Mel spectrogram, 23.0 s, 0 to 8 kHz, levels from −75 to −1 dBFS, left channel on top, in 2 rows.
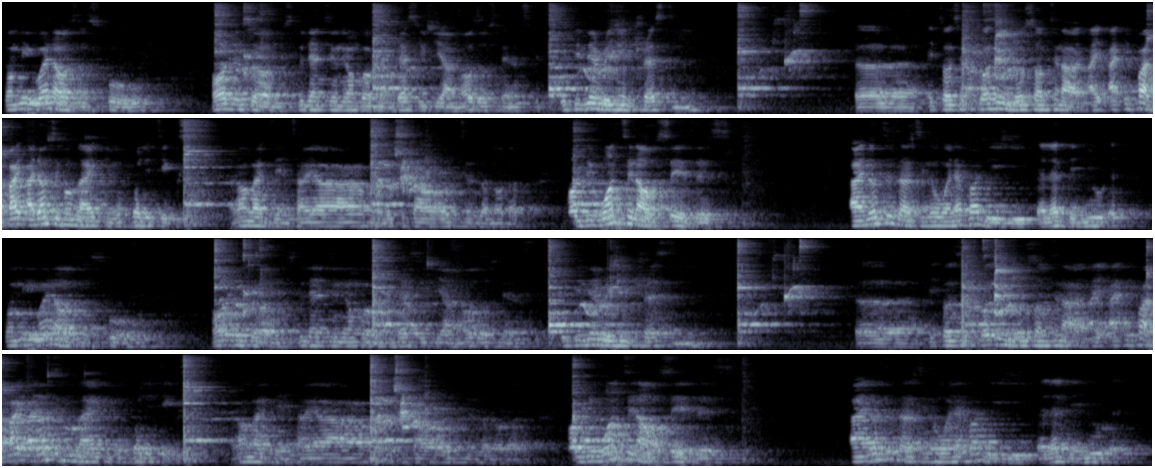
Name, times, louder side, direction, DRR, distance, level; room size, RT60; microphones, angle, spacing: voice 1, 0.0-1.5 2.1-5.2 5.6-6.9 8.5-13.4 13.8-16.7 17.2-18.6 20.0-22.6, left 4 dB, 75° left, 4 dB, 0.4 m, -25 dB
sound 1, 1.3-1.4 2.1-2.7 3.7-4.6 5.5-6.4 6.7-6.8 7.4-8.1 9.6-10.2 11.0-11.1 11.4-12.0 12.3-12.4 13.3-13.9 15.2-16.0 16.3-16.4 17.2-17.7 18.2-18.3 18.9-19.0, right 2 dB, 70° right, 0.8 m, -27 dB
5.7 x 2.4 x 2.8 m, 1.1 s
head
